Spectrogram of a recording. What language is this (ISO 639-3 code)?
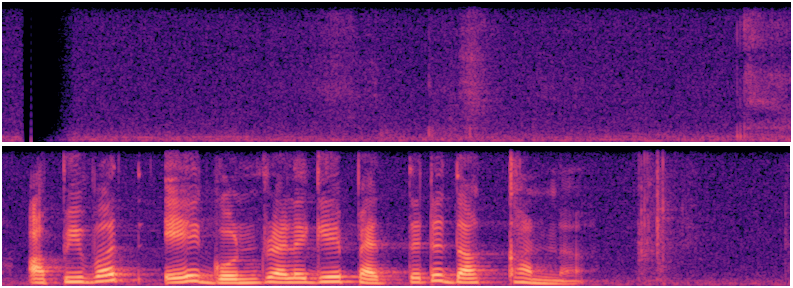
sin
